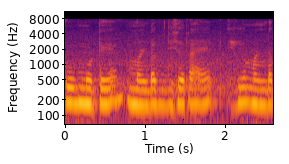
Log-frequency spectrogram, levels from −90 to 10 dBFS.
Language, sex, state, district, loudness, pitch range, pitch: Marathi, male, Maharashtra, Chandrapur, -14 LUFS, 160-170 Hz, 165 Hz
